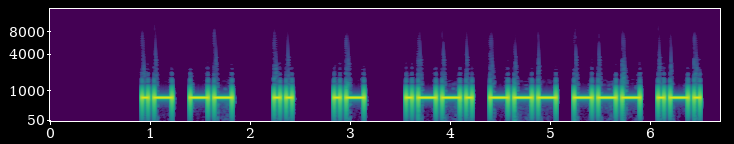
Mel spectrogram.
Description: Morse code, heard as a keyed tone, about 20 wpm, 700 Hz. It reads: AM I A POOR
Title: Sentences from Top 1000 Words - Review Part 2 - 20wpm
